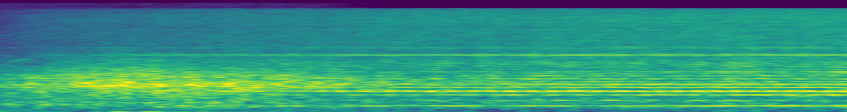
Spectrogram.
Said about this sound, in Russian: Внезапно в небе становится заметен какой-то жужжащий объект. Кажется, это дрон. Точно, он самый. Сразу после его приземления вы распознаете в нем аптечку и экран.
